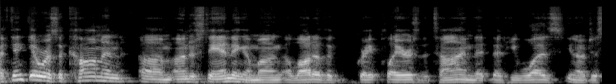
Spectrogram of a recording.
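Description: This man has an unremarkable speaking voice with a fairly low pitch. He talks at a fairly quick pace. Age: 40s. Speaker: baseball card collector and YouTuber. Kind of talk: casual chat.

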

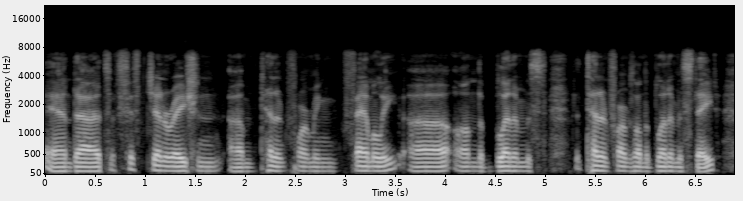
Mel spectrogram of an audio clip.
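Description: A man with a New York accent speaks at a moderate pace and a fairly low pitch. His intonation is monotone and flat, the sound dry and close with no echo over a quiet background. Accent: American (New York). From US, New York City (Manhattan). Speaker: distillery founder. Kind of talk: interview.

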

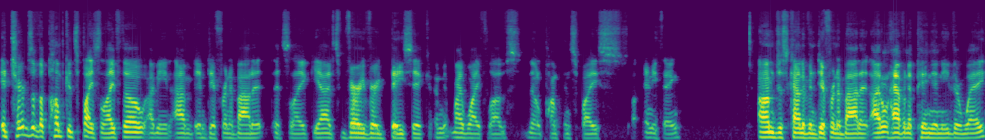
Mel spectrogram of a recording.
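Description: With an American accent and an ordinary speaking voice, a man talks at a fairly quick pace in a medium pitch with fairly even intonation, the sound dry and close with no echo. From Massachusetts. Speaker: podcast co-host. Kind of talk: casual chat.

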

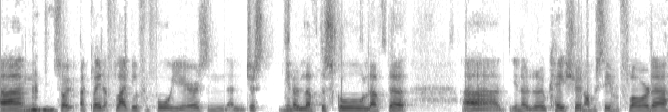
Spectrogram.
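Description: High pitch from a man at a moderate pace, fairly even intonation, big swings in loudness. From England, Bristol. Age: 50s. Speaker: youth soccer technical director. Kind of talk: podcast interview.

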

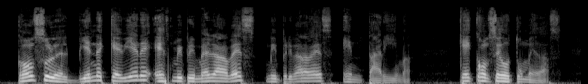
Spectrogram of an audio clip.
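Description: With very wide pitch swings, a man with a fairly high pitch is heard in a dry, close sound with no echo on a very clean recording with a silent background. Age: 40s. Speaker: music show host and artist mentor. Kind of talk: casual chat.

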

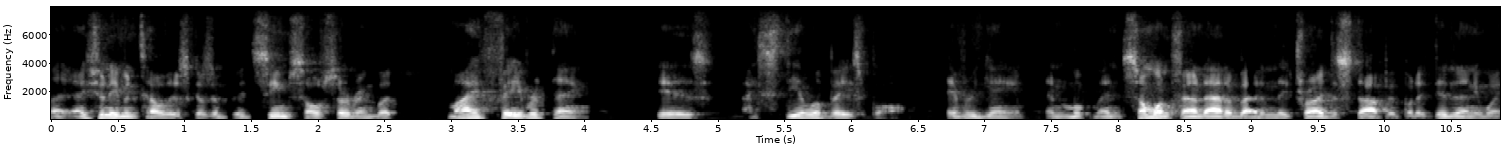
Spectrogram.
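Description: A man's medium-pitched voice with lively intonation and a slight New York accent. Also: fairly quick pace, quiet background. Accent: slight New York twang. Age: 50s. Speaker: sports sideline reporter. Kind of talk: casual interview chat.

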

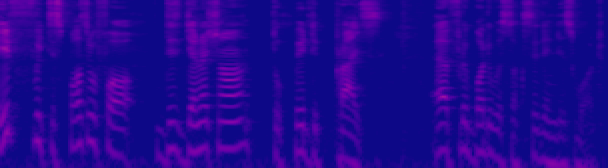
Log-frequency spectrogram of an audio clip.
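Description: Somewhat breathy, a man speaks at medium pitch and a moderate pace with lively intonation. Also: very clean recording, silent background. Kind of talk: casual interview conversation.

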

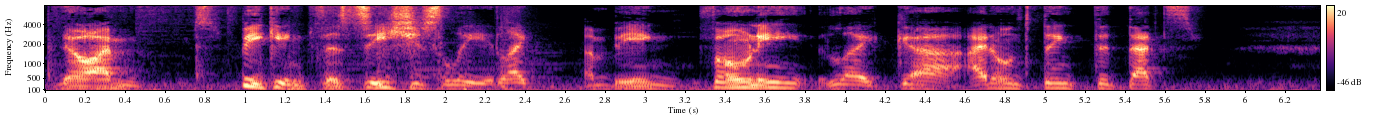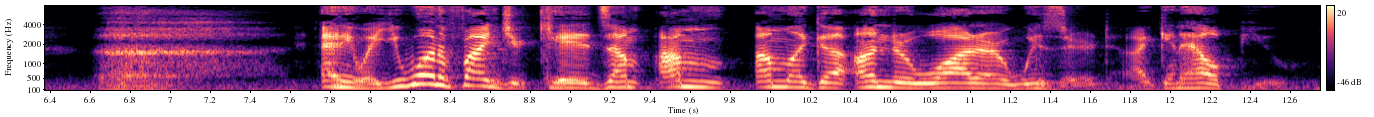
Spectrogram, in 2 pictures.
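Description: A man puts on a character voice, pitched fairly high and delivered at a fairly slow pace. Background noise is clearly audible. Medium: audio drama. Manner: snide, sarcastic.

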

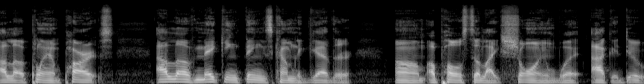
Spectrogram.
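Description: In a very clean recording with a silent background and a dry, close sound with no echo, a man with an American accent speaks at a moderate pace with a plain, everyday voice, fairly low in pitch and fairly even in intonation. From US Midwest, west side of Chicago. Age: 30s. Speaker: session drummer. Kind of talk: casual chat.

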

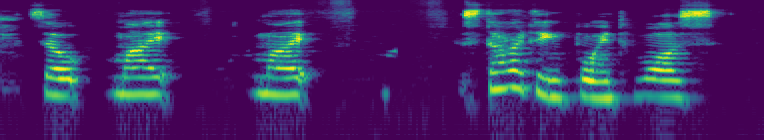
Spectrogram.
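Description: A woman speaks in a Hungarian accent with ordinary pitch variation. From Romania, Hungarian-speaking village. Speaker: professor. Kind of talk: interview.

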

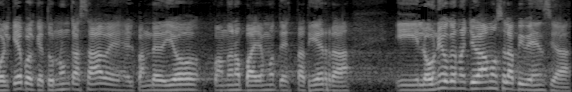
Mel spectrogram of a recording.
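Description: Speaking at a fairly quick pace, a man with an unremarkable speaking voice keeps a fairly high pitch and fairly even intonation. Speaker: drag performer. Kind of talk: onstage interview.

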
